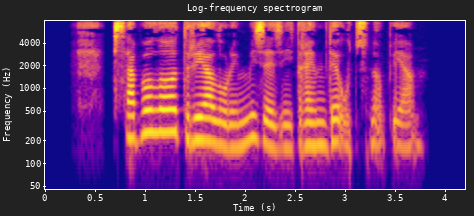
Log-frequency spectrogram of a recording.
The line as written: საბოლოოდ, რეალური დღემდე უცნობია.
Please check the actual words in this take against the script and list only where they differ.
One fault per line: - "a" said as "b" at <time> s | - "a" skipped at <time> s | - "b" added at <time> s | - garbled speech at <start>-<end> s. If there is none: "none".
- "მიზეზი" added at 2.0 s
